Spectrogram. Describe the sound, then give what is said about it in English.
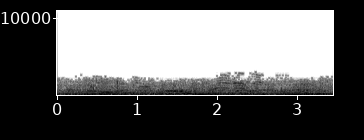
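Racing cars roar at a great endurance motor race. Their engines make a loud, continuous, dense drone throughout, with pitch that rises and falls as they rev. “Listen to the sound of Le Mans. A drama of the Daytona 24 Hour.”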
